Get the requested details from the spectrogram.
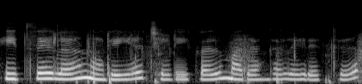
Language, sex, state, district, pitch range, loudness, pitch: Tamil, female, Tamil Nadu, Nilgiris, 230-265 Hz, -14 LUFS, 240 Hz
